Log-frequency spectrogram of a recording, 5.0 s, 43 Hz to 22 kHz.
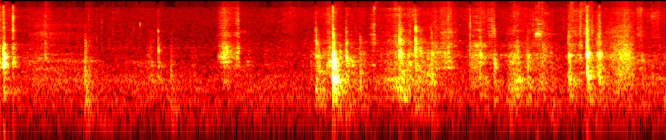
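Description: Ratchet clicks from tightening bolts on the radiator fan assembly of a 1999-2005 Volkswagen Jetta, heard as light intermittent mechanical ticks and short ratcheting bursts, close and fairly quiet, with no talking.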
